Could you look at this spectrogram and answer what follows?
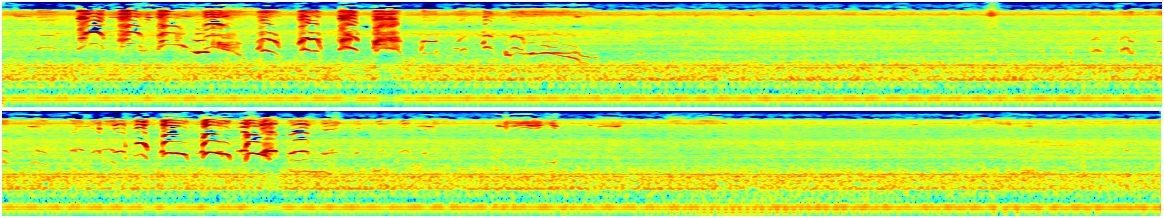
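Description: Puppies yelping and whimpering in quick, high-pitched cries, one run about a second in and another around the middle, over a steady low hum.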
